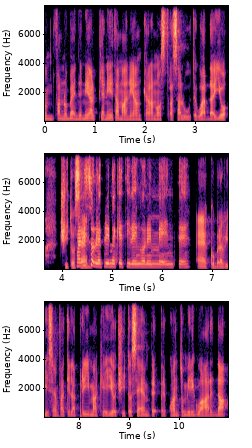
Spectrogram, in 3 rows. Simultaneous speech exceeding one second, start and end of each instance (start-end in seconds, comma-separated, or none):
none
